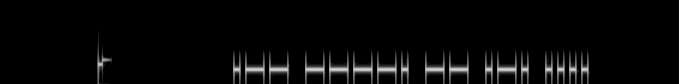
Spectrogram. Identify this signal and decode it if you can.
Morse code, heard as a keyed tone, about 20 wpm, 700 Hz. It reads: W9MRH
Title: NA SOTA Chaser Callsigns 20wpm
